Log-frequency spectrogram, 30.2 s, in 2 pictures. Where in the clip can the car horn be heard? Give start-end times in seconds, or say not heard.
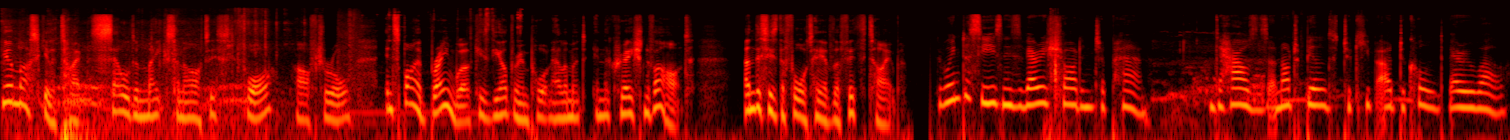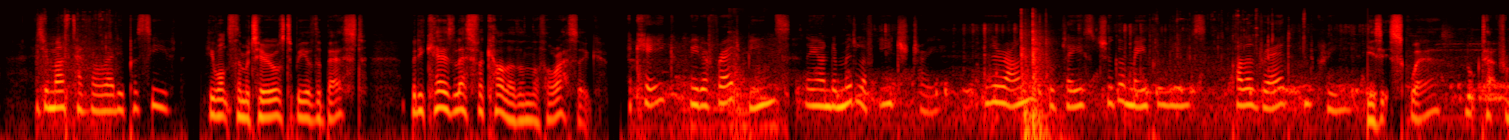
not heard.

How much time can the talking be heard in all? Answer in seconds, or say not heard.
30 s.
